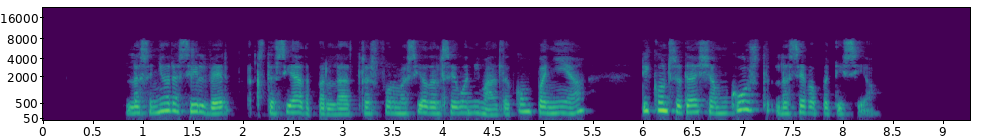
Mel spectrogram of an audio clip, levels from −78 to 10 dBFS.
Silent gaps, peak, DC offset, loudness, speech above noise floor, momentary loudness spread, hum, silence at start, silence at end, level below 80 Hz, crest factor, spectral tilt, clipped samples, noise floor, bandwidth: none; -4 dBFS; under 0.1%; -22 LUFS; over 69 dB; 10 LU; none; 0.85 s; 0.95 s; -64 dBFS; 20 dB; -5.5 dB/octave; under 0.1%; under -90 dBFS; 8.2 kHz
